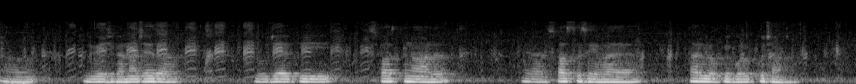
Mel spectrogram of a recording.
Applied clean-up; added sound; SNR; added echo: none; Fowl; 19 dB; reverberation time 0.5 s.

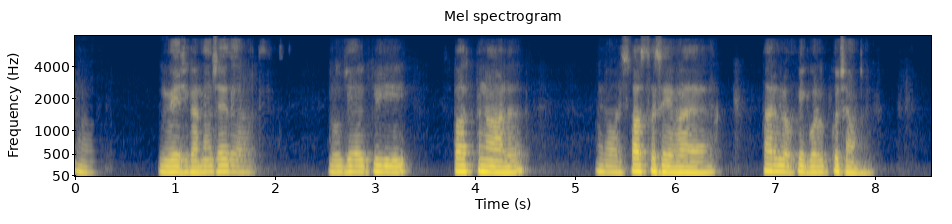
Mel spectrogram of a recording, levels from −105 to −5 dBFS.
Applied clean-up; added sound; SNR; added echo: neural mask model DeepFilterNet 3.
